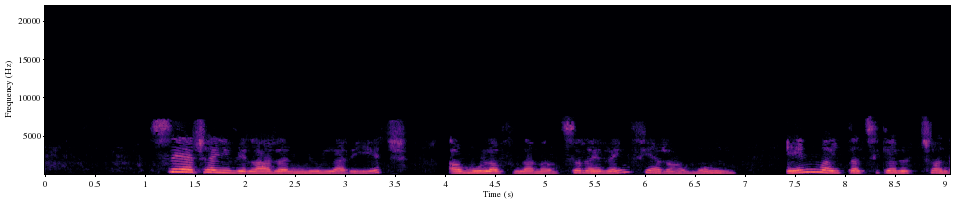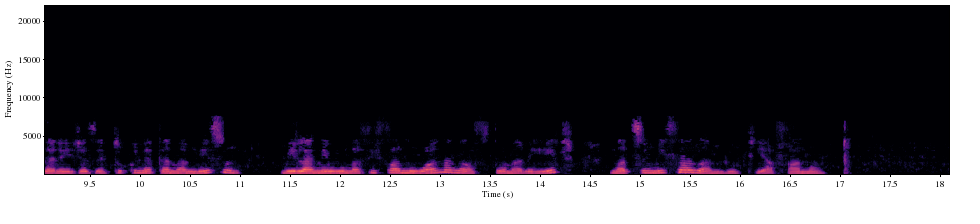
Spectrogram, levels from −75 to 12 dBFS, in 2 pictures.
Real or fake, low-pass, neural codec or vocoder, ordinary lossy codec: fake; 7.2 kHz; codec, 16 kHz, 4.8 kbps, FACodec; AAC, 24 kbps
